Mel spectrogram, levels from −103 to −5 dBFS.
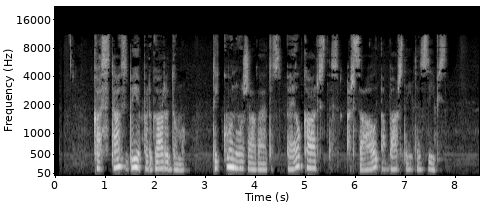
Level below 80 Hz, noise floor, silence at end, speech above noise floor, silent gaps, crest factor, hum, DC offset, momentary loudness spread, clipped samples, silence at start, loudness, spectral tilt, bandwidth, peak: -76 dBFS; -66 dBFS; 0.7 s; 37 dB; none; 20 dB; none; under 0.1%; 13 LU; under 0.1%; 0.75 s; -29 LUFS; -5 dB/octave; 11.5 kHz; -10 dBFS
